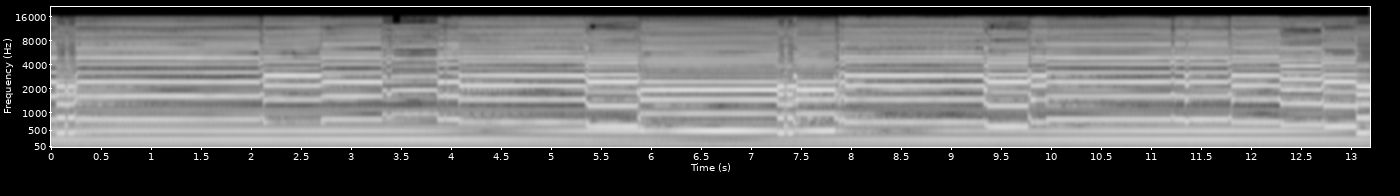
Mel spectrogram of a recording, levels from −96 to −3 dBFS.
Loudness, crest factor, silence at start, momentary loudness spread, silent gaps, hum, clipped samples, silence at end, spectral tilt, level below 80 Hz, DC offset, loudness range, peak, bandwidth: -10 LUFS; 12 dB; 0 s; 3 LU; none; none; under 0.1%; 0 s; -1.5 dB/octave; -62 dBFS; under 0.1%; 1 LU; 0 dBFS; 16 kHz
